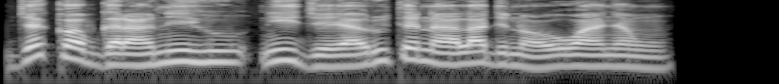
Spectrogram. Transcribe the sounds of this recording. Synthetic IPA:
d͡ʒe˦kɔ˨b̚ɡa˨ɾa˨ni˦ɦu˦ni˦d͡ʒe˨ja˦ɾu˦te˦na˨a˨la˦dɪ˦nɔ˨wʊ˦wa˦ɲa˦ŋʷʊ˦

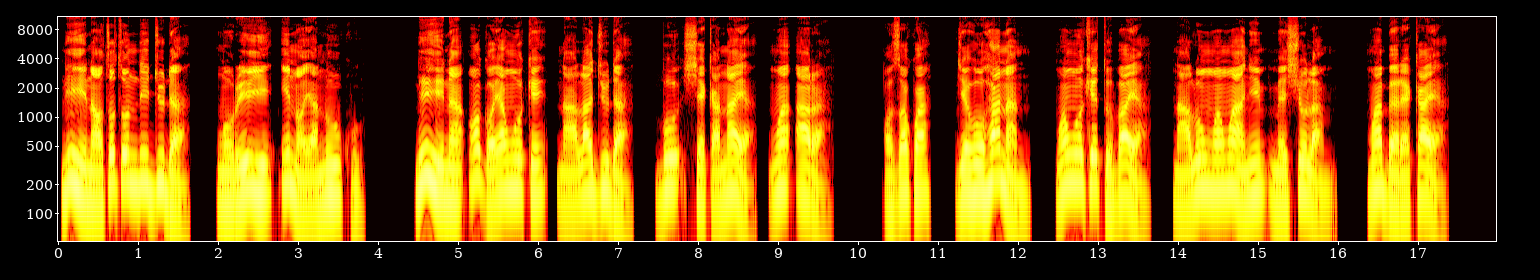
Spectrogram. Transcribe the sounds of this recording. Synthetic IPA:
ni˦ɦi˨na˨ɔ˨tʊ˦t̬ʊ˦n̩˦dɪ˦d͡ʒu˦da̰˨ | ŋʷʊ˨ɾi˦ɦi˦ɪ˦nɔ˨ja˦nu˦kʷṵ˨ | ni˦ɦi˨na˨ʔɔ˦ɡɔ˨ja˦ŋʷo˦ke˦na˨a˨la˦d͡ʒu˦da̰˨ | bʊ˨ʃe˨ka˨na˦ja̰˨ŋʷa˦ʔa˦ɾa̰˨ | ɔ˨zɔ˦kʷa˦ | d͡ʒe˨ɦo˨ɦa˦na˨n̩˨ | ŋʷa˦ŋʷo˦ke˦to˨ba˦ja̰˨ | na˨a˨lʊ˦ŋʷa˦ŋʷa˦˨ɲɪ˦me˨ʃo˦la̰˨m̩˨ | ŋʷa˦be˨ɾe˨ka˦ja̰˨

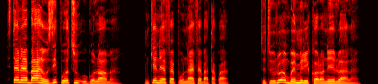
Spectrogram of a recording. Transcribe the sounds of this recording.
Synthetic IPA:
si̥˦te˦ne˦ba˦a˦ɦʊ˨zi˦pu˨o˦tu˦u˨ɡo˨lɔ˦˨ma̰˨ | ŋ̩˨ke˦ne˨˦fe˦pʊ˨na˦e˨fe˦ba˨ta˦kʷa˦ | tu˨tu˨ɾu˦o˦ŋ͡m̩˨ɡ͡be˨m̩˦mi˦ɾi˦kɔ˨ɾɔ˨ne˦lu˦a˨la̰˨

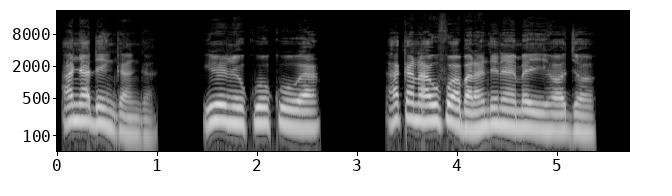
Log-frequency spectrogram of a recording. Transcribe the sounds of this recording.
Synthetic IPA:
a˦ɲa˦dɪ˨ŋ̩˨ɡa̰˨ŋ̩˨ɡa̰˨ | i˦ɾe˦no˦kʷu˦o˦kʷu˦ʊ˦ɣa˦ | a˦ka˦na˨wʊ˦fu˦ɔ˨ba˨ɾa˨n̩˦dɪ˦ne˨me˦ɣi˦ɦɔ˦d͡ʒɔ˦

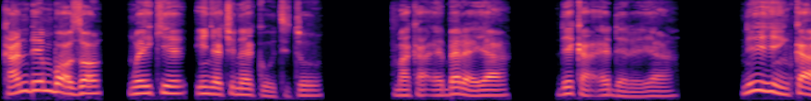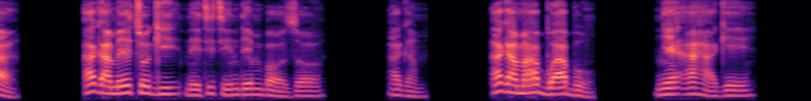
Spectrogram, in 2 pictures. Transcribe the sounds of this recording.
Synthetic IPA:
ka˨n̩˦dɪ˦m̩˦bɔ˨zɔ˦ | ŋʷe˦i˦ke˦i˦ɲe˦t͡ʃi˦ne˦ko˨tu˨to˦ | ma˨ka˨e˨be˦ɾe˨ja˦ | dɪ˦ka˨e˦de˨ɾḛ˨ja˦ | ni˦ɦi˨ŋ̩˨ka˦˨ | a˦ɡa˨m̩˦e˦to˦ɡi˦ne˨ti˦ti˨n̩˦dɪ˦m̩˦bɔ˨zɔ˦ | a˦ɡa̰˨m̩˨ | a˦ɡa˨m̩˦a˦bʊ˨a˦bʊ̰˨ | ɲe˦a˦ɦa̰˨ɡɪ˦

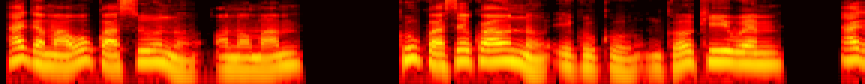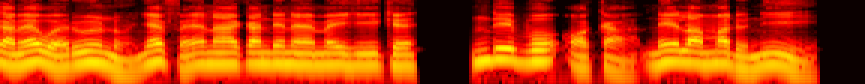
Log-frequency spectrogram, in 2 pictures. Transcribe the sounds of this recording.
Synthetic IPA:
a˦ɡa˨m̩˨a˨wʊ˦kʷa˨su˦nṵ˨ɔ˨nɔ˨ma˨m̩˦ | ku˦kʷa˨sɪ˦kʷa˦u˦nṵ˨i˨k̬ʷu˨kṵ˨ŋ̩˨ko˦ki˦we˦m̩˦ | a˦ɡa˨m̩e˦we˨ɾu˦nṵ˨ɲe˦fe˨e˦na˦a˦k̬a˦n̩˦dɪ˦ne˨me˦i˦ɦi˦i˦ke˦ | n̩˦dɪ˦bʊ˦ʔɔ˨ka̰˨nɪ˦la˦m̩˦ma˦dʊ˨niː˦ɦḭ˨

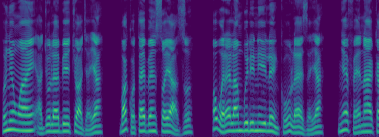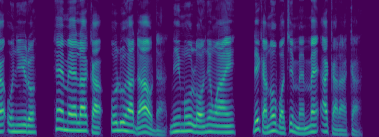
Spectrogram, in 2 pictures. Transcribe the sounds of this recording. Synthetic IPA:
o˦ɲe˦ŋʷa˨ɲɪ˦ʔa̰˨d͡ʒʊ˦le˦bɪ˦ɪ˦t͡ʃʊ˦a˨d͡ʒa̰˨ja˦ | ɡ͡ba˦kʊ˨ta˦e˦be˦n̩˦sɔ˦ja˦a̰˨zʊ˦ | ɔ˦we˨ɾe˦la˦ŋ͡m̩˦ɡ͡bi˦ɾi˦niː˦le˦ŋ̩˨kʊ˦ʊ˦lɔ˨e˨zḛ˨ja˦ | ɲe˦fe˨˦na˦ka˦ʔo˦ɲe˦i˦ɾo˦ | he˦me˦la˦ka˨ | o˦lu˦ɦa˦da˨a˦ʊ˨da̰˨ni˦mʊ˦ʊ˦lɔ˨o˨ɲe˦ŋʷa˨ɲɪ˦ | dɪ˦ka˨nʊ˦bɔ˨t͡ʃɪ˦m̩˨me˨m̩˦me˦ʔa˦ka̰˨ɾa̰˨ka̰˨

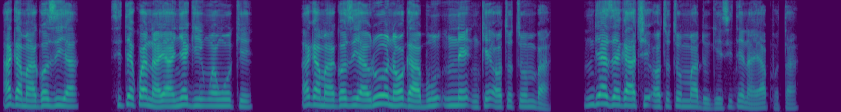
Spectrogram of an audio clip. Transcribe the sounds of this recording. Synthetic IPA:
a˦ɡa˨m̩˨a˨ɡɔ˦zɪ˦ja˦ | si˦te˦kʷa˦na˨ja˦˨ɲe˦ɡɪ˦ŋʷa˦ŋʷo˦ke˦ | a˦ɡa˨m̩˨a˨ɡɔ˦zɪ˦ja˦ɾu˦o˦n˨ɔ˦ɡa˨a˨bʊ˦n̩˦ne˦ŋ̩˨ke˦ɔ˨tʊ˦tʊ˦m̩˦ba̰˨ | n̩˦dɪ˦e˦ze˦ɡa˨a˦˨t͡ʃɪ˦ɔ˨tʊ˦tʊ˦m̩˦ma˦dʊ˨ɡe˨s̬i˦te˦na̰˨ja˦pʊ˨ta˦

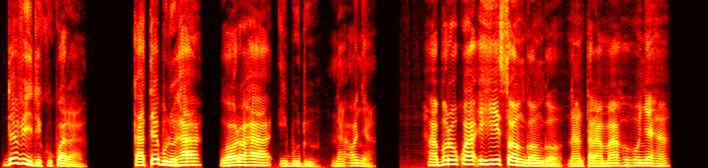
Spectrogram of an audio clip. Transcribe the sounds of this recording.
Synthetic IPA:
de˦vi˨di˨kʷu˨kʷa˨ɾa̰˨ | ka˨te˦bu˨lu˨ɦa˦ | wɔ˨˦ɾɔ˦ɦa˦i˨ɡ͡bu˨du˨na˨ɔ˦ɲa̰˨ | ha˨bʊ˦ɾʊ˦kʷa˦ʔi˦ɦɪ˦sɔ˦ŋ̩˨ɡɔ˨ŋ̩˨ɡɔ˨na˨n̩˨ta˨ɾa˨m̩˨a˦a˦ɦʊ˦ɦʊ˦ɲe˦ɦa˦

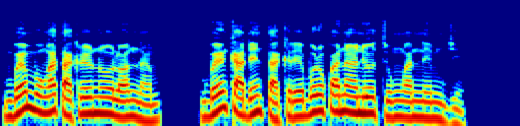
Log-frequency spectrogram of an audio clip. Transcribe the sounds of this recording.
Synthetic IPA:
ŋ͡m̩˨ɡ͡be˨m̩˦bʊ˨ŋʷa˦ta˨kɪ˦ɾɪ˦nʊ˦lɔ˨n̩˦na˨m̩˦ | ŋ͡m̩˨ɡ͡be˨ŋ̩˦ka˨dɪ˨n̩˦ta˨kɪ˦ɾɪ˦bʊ˦ɾʊ˦kʷa˦na˦˨nɪ˦o˦tu˨ŋ̩˦ŋʷa˦n̩˦ne˦m̩˦d͡ʒḭ˨

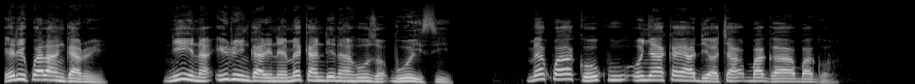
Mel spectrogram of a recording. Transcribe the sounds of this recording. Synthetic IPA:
e˦ɾi˦kʷa˦la˨ŋ̩˨ɡa˨ɾɪ̰˨ | ni˦ɦɪ˨na˨ʔi˦ɾi˨ŋ̩˦ɡa˨ɾɪ˨ne˨me˦ka˦n̩˦dɪ˦na˨ɦʊ˦zɔ˨k͡pu˨o˦i˨sḭ˨ | me˦kʷa˦a˦ko˨˦o˦kʷu˦o˦ɲe˦a˦ka˦ja˦dɪ˨ɔ˨t͡ʃa˦ɡ͡ba˦ɡɔ˨a˦ɡ͡ba˦ɡɔ̰˨

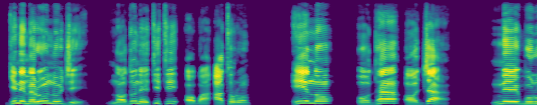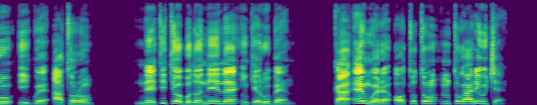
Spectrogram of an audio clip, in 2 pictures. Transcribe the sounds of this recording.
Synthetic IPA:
ɡɪ˦nɪ˨me˨ɾu˦nu˨d͡ʒḭ˨ | nɔ˨dʊ˦ne˨ti˦ti˦ɔ˨ɡ͡ba̰˨ʔa˦tʊ˦ɾʊ˦ | ɪ˦nʊ˦ | ʊ˨da˦ɔ˨d͡ʒa˦˨ | ne˦ɡ͡bu˦ɾu˦i˨ɡʷe˨a˦tʊ˦ɾʊ˦ | ne˨ti˦ti˦o˨bo˨do˨niː˦le˦ŋ̩˨ke˨ɾu˦be˨n̩˨ | ka˨e˦ŋʷe˨ɾe˨ʔɔ˨tʊ˦tʊ˦n̩˦tʊ˦ɣa˦ɾɪ˦u˦t͡ʃḛ˨

